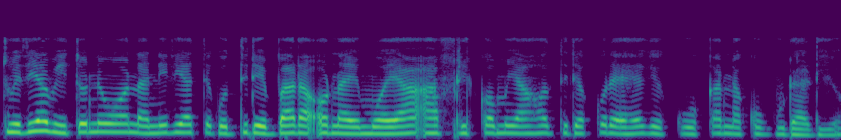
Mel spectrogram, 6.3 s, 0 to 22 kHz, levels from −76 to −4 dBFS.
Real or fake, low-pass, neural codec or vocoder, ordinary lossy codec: real; 7.2 kHz; none; MP3, 96 kbps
